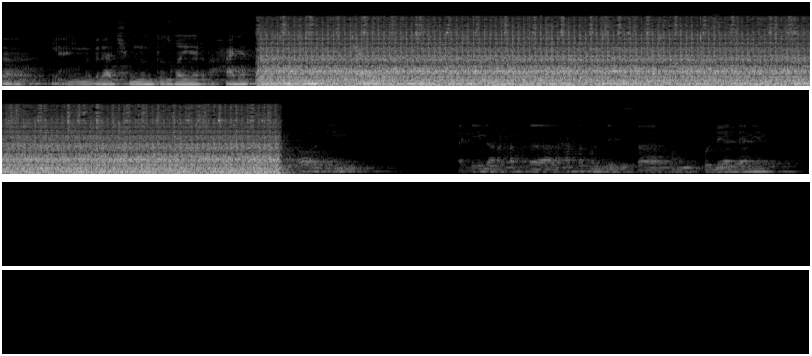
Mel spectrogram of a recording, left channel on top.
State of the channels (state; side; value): silent; right; digital silence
